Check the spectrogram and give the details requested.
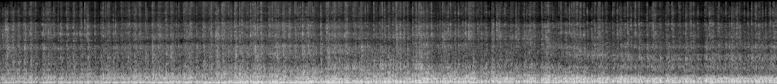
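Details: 1969 Camaro V8 with old eBay heads, raised runners, Holley Street Dominator, 600cfm Holley, 12-601-4 cam kit, full-length stainless headers, idling: lumpy idle with a loose irregular patter over the rumble; abnormal noise, cause unclear.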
